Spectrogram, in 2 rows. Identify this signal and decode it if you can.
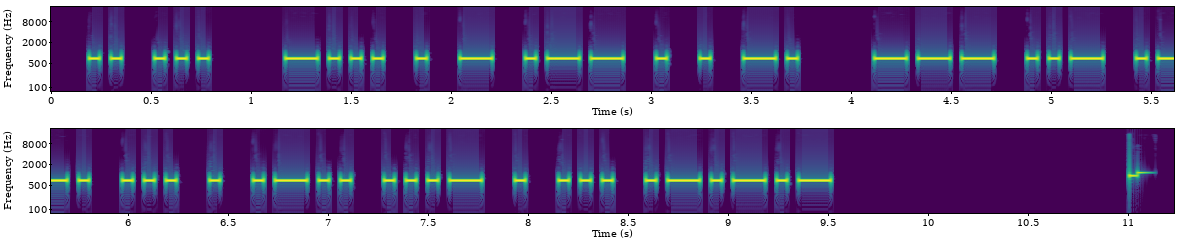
Morse code, heard as a keyed tone, about 22 wpm, 700 Hz. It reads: IS BETWEEN OURSELVES.
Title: Sentences from Top 1600 Words 22wpm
